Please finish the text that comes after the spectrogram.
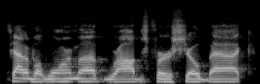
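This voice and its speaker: A man in his sixties talks in a loose, blunt way, swearing freely and sounding worn out. His pitch sits in an ordinary middle range, and he comes through a video call. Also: flat delivery, a little slow, a bit bright, clear, resonant tone. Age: 60s. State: tired. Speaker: guest guitarist. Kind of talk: casual interview chat.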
